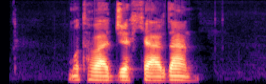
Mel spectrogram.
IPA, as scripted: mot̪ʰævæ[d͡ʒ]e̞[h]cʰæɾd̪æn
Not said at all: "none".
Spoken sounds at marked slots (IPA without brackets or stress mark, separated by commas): d͡ʒː, h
